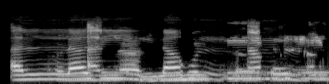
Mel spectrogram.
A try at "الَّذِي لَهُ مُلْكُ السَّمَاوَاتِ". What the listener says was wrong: लहुल नहीं है, लहू है, सिंपल। अल्लज़ी लहू मुल्कुस समावाति,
